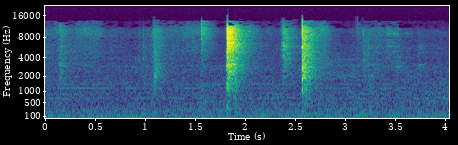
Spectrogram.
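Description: Three short sharp taps in a kitchen, the loudest a little under two seconds in, over a steady low background noise.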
